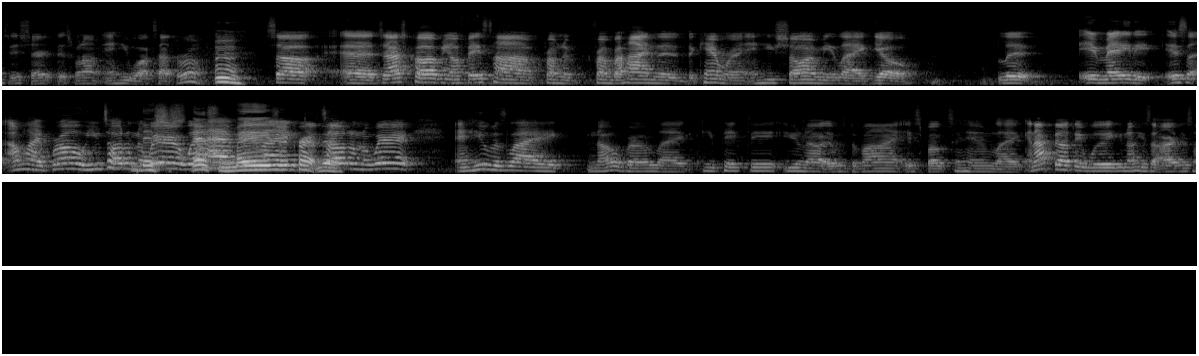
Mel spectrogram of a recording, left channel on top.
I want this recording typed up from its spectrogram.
this shirt, this one, and he walks out the room. So Josh called me on FaceTime from behind the camera, and he's showing me like, yo, look, it made it. I'm like, bro, you told him to wear it. What happened? Major like, crap you told him to wear it, and he was like, no, bro, like he picked it. You know, it was divine. It spoke to him, like, and I felt it would. You know, he's an artist.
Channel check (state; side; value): silent; right; digital silence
